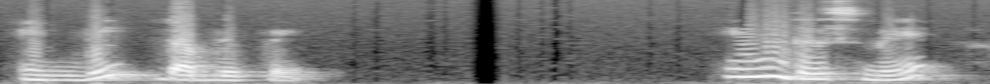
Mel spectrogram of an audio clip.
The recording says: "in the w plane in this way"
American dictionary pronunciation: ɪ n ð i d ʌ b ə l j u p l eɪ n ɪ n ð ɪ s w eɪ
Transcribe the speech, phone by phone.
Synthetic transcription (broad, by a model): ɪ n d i d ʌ b l j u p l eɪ ɪ n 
